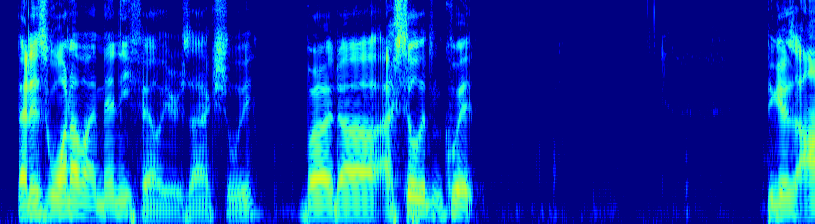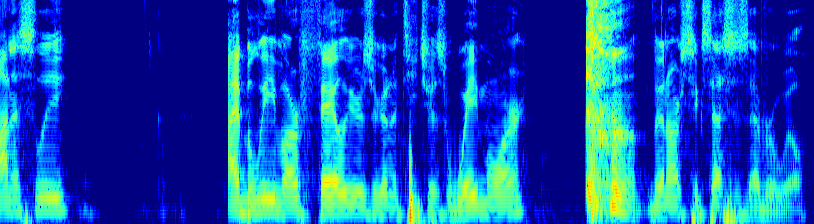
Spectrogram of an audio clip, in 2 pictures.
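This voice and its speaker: A man's voice: mid-range voice, lively intonation, moderate pace, pauses often, sharp tone, no echo. Congested young man streaming casually. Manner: laid-back, swears casually. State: congested, losing his voice, coughing. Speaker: livestream host. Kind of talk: casual livestream chat, reading viewer comments.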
